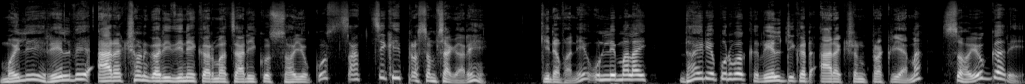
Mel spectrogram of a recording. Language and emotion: Nepali, happy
